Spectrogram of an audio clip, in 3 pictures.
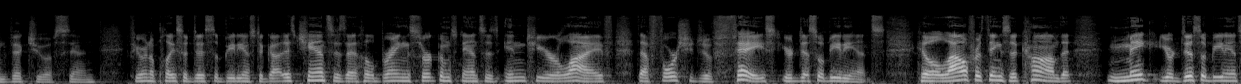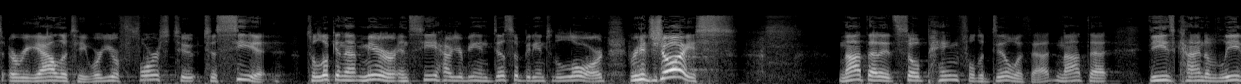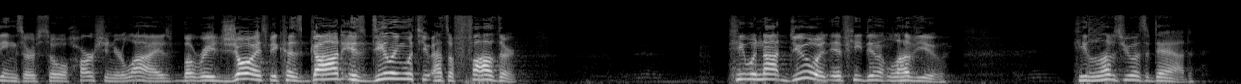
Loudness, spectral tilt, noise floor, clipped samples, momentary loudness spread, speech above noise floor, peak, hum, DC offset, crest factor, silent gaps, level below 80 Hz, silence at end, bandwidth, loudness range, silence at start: -21 LUFS; -5.5 dB/octave; -60 dBFS; under 0.1%; 14 LU; 39 dB; 0 dBFS; none; under 0.1%; 22 dB; none; -52 dBFS; 0.5 s; 10.5 kHz; 10 LU; 0 s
